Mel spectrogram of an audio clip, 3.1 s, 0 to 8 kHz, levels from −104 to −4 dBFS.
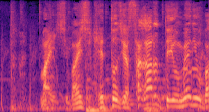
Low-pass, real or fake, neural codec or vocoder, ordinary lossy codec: none; real; none; none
